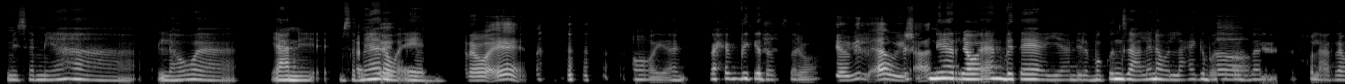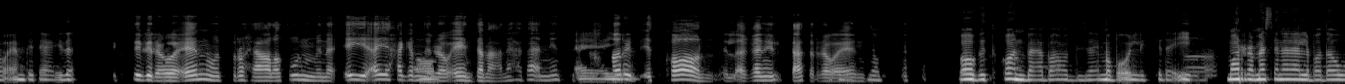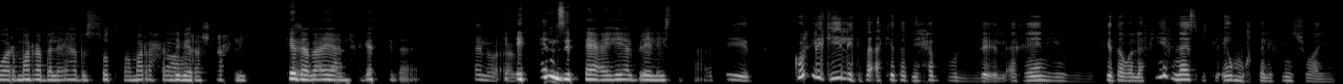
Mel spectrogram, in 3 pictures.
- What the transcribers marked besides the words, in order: unintelligible speech; chuckle; laugh; chuckle; laughing while speaking: "جميل أوي ع"; chuckle; in English: "الplay list"
- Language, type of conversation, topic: Arabic, podcast, إزاي بتلاقي أغاني جديدة دلوقتي؟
